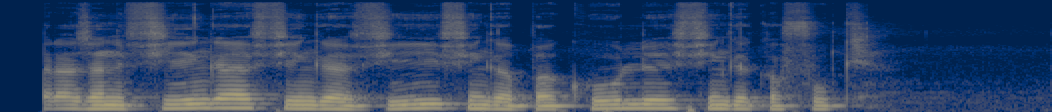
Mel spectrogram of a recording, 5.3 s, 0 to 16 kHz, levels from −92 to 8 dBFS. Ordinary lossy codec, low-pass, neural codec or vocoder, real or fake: none; 14.4 kHz; none; real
